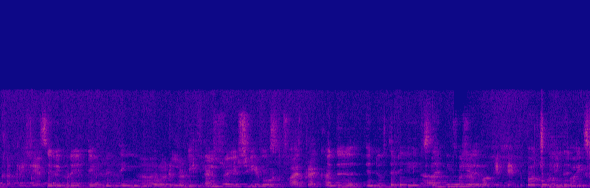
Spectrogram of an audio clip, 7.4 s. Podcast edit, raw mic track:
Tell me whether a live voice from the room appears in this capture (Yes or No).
No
